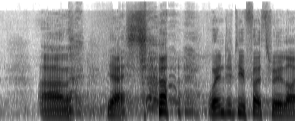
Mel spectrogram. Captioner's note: laughs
